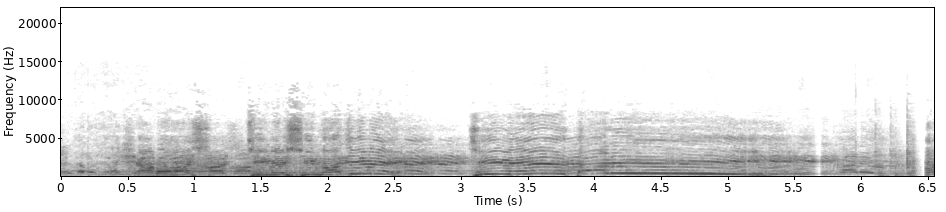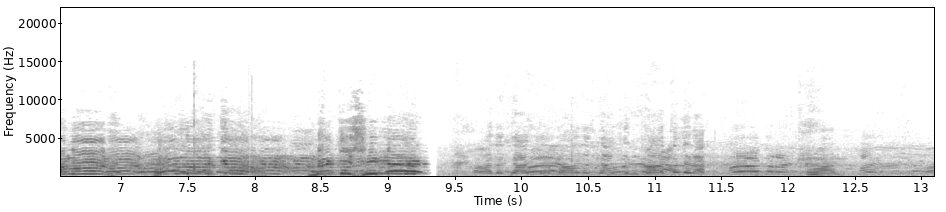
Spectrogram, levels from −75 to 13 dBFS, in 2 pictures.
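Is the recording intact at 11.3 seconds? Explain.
No, a jitter buffer speed-up runs from 10.52 to 12.09 s. With excess audio queued, the receiver repeatedly cut out short pitch-period pieces, about a tenth of a second in total, so the sound plays about 7% faster at unchanged pitch and feels slightly hurried.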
